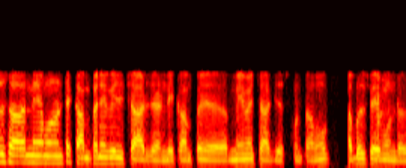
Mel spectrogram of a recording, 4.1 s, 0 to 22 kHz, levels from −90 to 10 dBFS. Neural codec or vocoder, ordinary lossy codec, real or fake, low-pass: none; Opus, 24 kbps; real; 3.6 kHz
